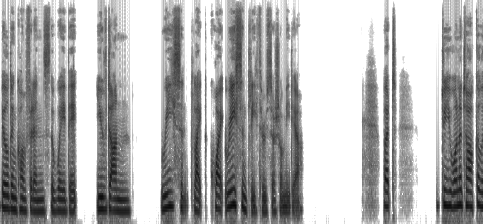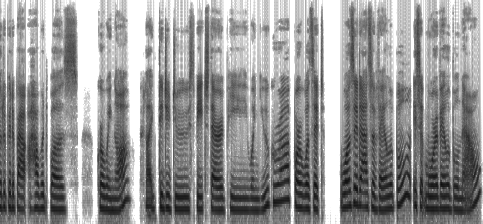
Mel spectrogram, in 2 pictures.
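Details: Adult speaker; typical speech.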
